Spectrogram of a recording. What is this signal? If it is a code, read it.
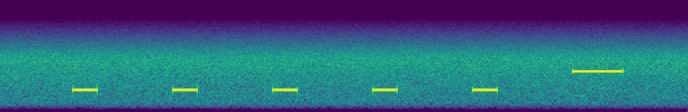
Radio time signal (five pips and a higher one, as on Chinese radio), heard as pips, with radio static.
